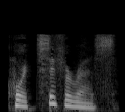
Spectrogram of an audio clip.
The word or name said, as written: quartziferous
